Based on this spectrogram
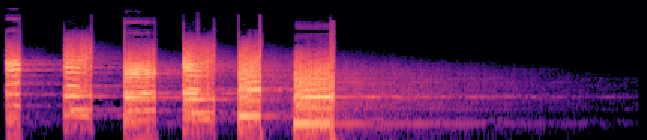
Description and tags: Just a thing of slowed down samples on my computey.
